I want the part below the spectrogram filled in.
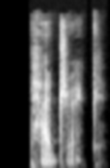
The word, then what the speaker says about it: Padraic: Especially if it's spelled like in the Irish way. P-A-D-R-A-I-C. Patrick.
